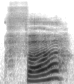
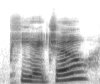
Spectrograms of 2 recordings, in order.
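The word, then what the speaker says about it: phở: I love pho. It's spelled PHO, pho.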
